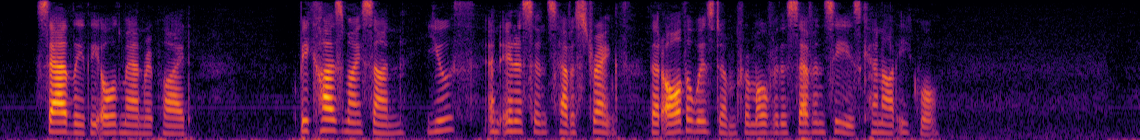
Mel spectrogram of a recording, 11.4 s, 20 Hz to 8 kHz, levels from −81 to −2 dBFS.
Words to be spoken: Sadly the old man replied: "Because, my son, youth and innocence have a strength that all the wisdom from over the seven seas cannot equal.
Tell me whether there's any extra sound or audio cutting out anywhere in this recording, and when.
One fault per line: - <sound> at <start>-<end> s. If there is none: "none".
none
